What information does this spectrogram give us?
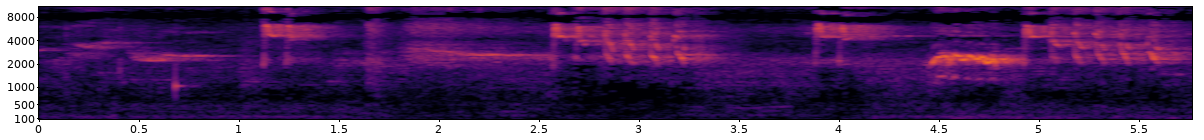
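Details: Oriental magpie-robin (kacer) singing: sparse high whistled notes and short buzzy bursts separated by quiet gaps, one louder scratchy phrase near the end, with faint low background hum.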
